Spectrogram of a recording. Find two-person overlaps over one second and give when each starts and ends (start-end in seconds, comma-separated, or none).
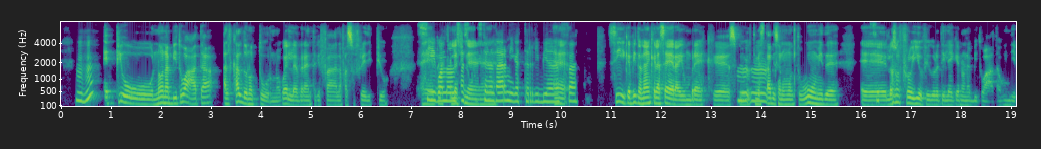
7.2-8.8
